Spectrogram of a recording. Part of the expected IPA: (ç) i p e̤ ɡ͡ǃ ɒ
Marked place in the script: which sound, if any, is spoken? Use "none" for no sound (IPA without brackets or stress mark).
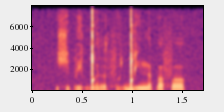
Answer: ç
